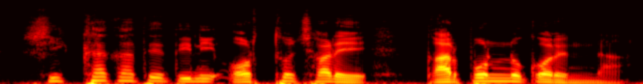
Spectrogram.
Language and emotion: Bengali, neutral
